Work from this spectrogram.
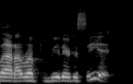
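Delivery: tongue-in-cheek sarcastic delivery. Retelling Pedro Pascal's reply about the dark season: imitating Pedro Pascal's sarcasm. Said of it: "It just sarcastically says that".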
